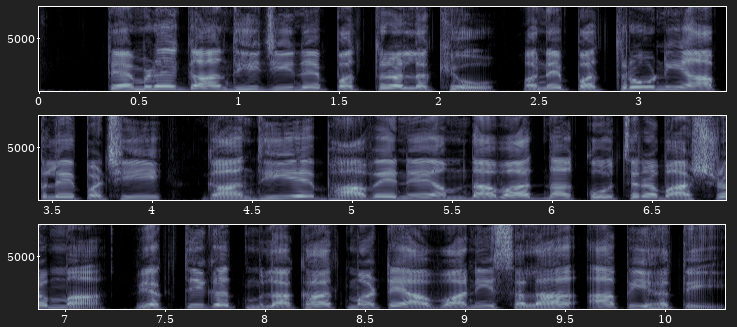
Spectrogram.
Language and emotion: Gujarati, neutral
